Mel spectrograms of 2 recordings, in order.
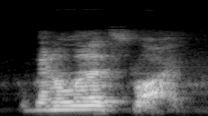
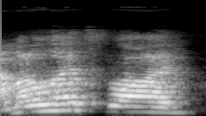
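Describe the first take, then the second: First: Softer, low repeat; quietly conceding the point; subdued concession. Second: Higher, firm declaration; grudgingly making a point of it; emphatic concession. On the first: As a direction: drop the voice and let it go. Conceding, second take subdued. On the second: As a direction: announce it pointedly, pitch lifted. Conceding, first take emphatic. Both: Real, not acted.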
